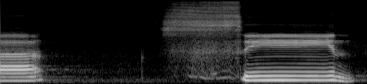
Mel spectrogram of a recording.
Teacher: একটু বাতাসের মতো বের হবে সিন উচ্চারণের সময়।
